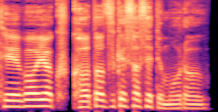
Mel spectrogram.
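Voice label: Voice variable chant, Japanese; xianhua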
